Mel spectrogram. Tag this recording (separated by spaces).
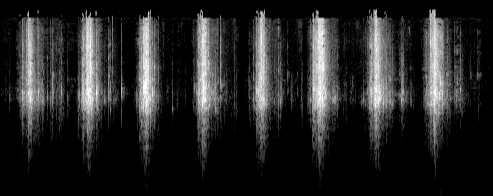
viento Cascos mar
